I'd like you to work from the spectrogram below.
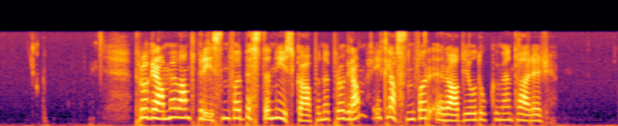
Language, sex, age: Norwegian, female, 54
